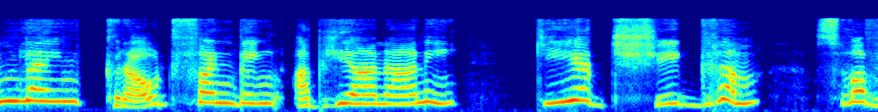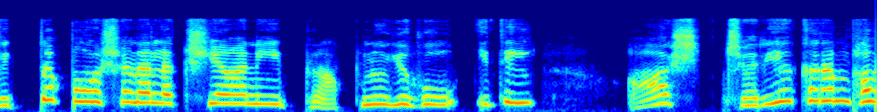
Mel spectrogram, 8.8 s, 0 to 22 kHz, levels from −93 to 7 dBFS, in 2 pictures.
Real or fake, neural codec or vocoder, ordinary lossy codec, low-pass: fake; codec, 24 kHz, 3 kbps, HILCodec; none; 10.8 kHz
